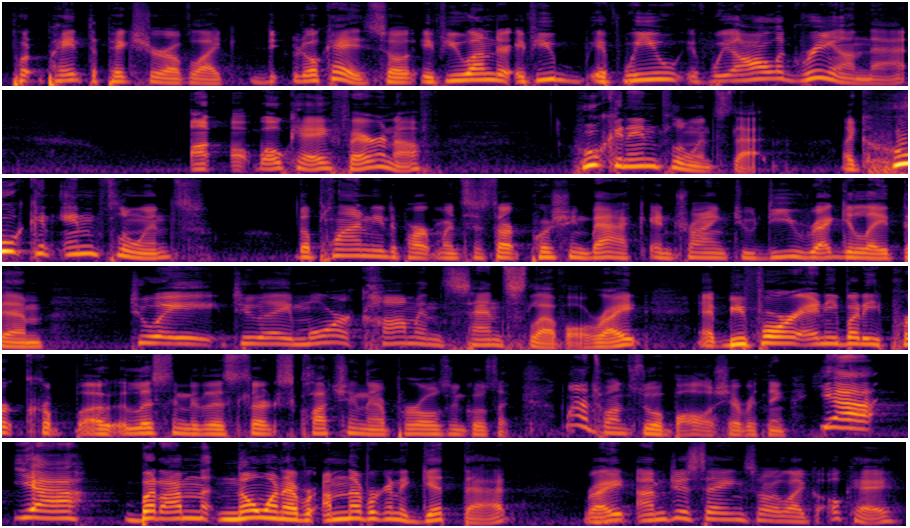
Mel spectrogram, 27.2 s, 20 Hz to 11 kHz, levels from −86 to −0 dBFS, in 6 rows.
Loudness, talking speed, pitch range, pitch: -26 LUFS, 210 wpm, 140-205 Hz, 165 Hz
